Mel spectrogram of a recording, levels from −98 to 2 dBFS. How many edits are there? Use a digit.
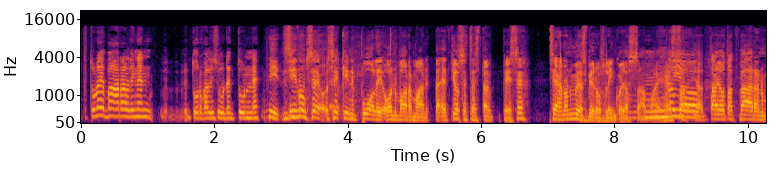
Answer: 2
